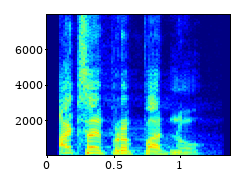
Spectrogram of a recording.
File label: Night Elf Male Warrior NPC Pissed; wowpreklad; czwow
